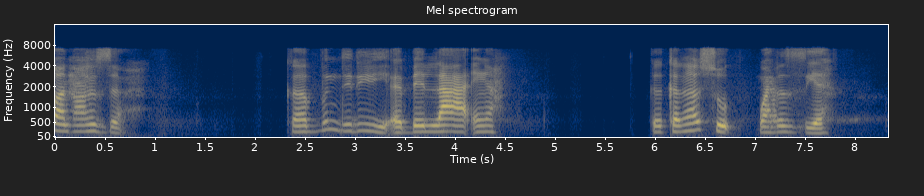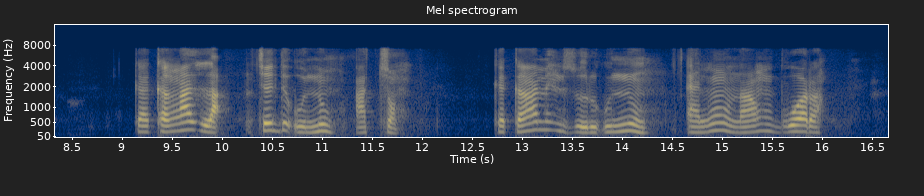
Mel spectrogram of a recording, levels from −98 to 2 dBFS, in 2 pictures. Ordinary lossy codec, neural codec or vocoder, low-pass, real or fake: Opus, 64 kbps; codec, 16 kHz, 0.8 kbps, ZipCodec; 7.2 kHz; fake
